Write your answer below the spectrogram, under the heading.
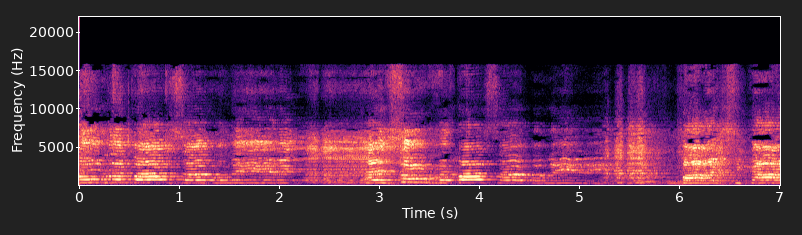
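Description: A man singing a verse of a Portuguese desgarrada, an improvised sung duel, with some long held notes.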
